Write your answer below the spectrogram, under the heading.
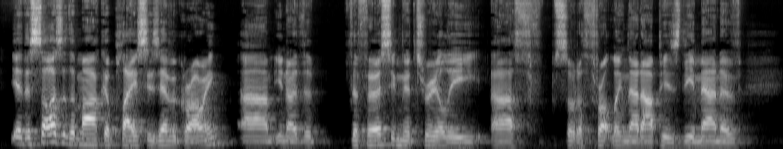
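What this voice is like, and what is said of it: Softened Australian accent. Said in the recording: “our Australian and New York accents ... the really thick Australian part of my accent is somewhat tempered off”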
